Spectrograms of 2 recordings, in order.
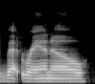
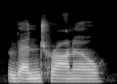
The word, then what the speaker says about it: Vetrano: So, like, Vetrano, or they'll stick an extra N in there, Ventrano, but nothing that terrible.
